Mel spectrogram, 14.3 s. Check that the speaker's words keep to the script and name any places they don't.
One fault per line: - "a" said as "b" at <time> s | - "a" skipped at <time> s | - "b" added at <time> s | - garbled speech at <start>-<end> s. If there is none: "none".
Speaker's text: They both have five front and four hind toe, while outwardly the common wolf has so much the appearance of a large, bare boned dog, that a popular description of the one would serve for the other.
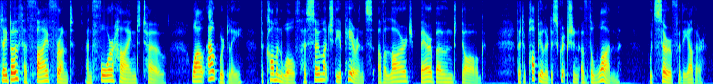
none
